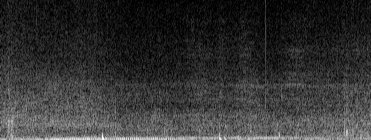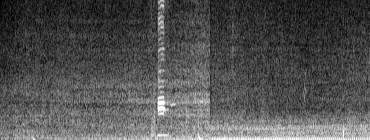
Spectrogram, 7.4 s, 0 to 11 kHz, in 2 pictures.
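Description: A Massey Ferguson 135 tractor engine chugs with a low, steady hum in the background while irrigating a silage corn field, with occasional knocks and a brief rattle near the end.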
